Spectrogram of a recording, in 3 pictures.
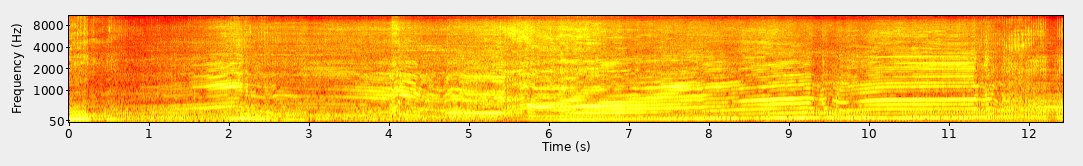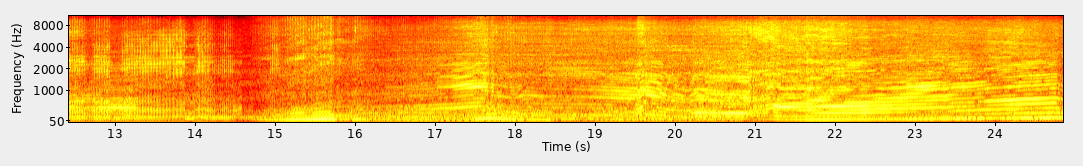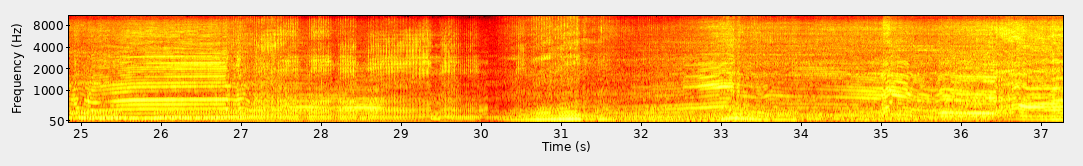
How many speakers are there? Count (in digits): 0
